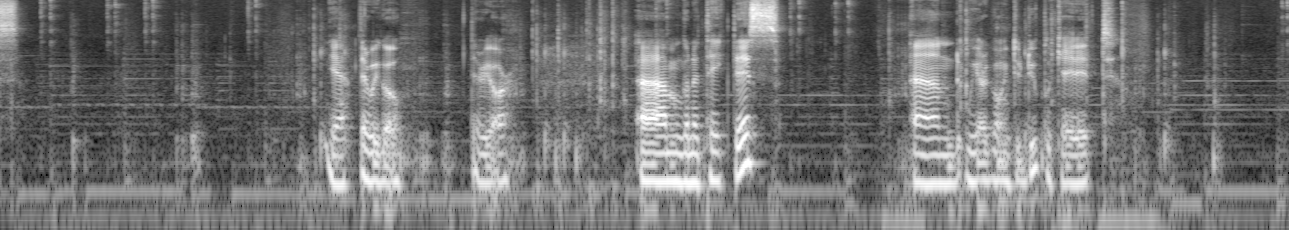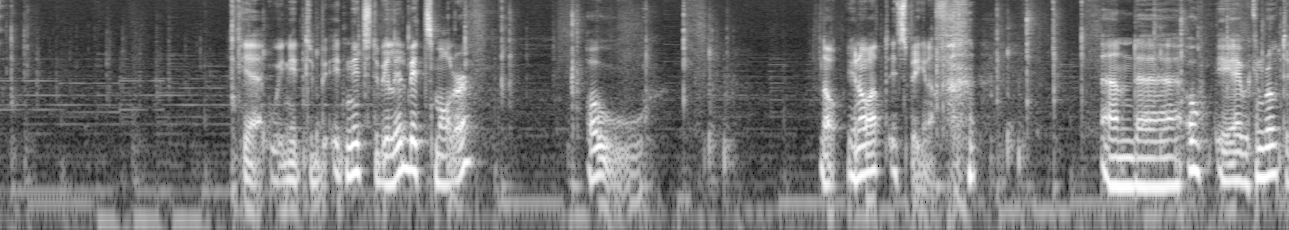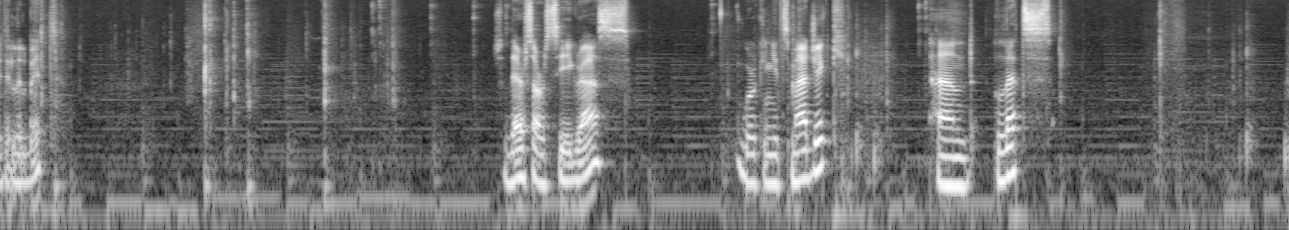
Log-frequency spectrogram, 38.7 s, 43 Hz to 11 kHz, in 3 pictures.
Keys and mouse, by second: 1.1 click, 1.5 click, 2.4 click, 3.2 shift+middle click, 3.4 middle click, 5.4 shift+middle click, 5.6 middle click, 5.9 alt+a, 6.1 ctrl+s, 6.5 click, 7.1 middle click, 7.9 shift+click, 8.3 shift+click, 9.6 KP_7, 10.2 click, 10.8 ., 14.6 space, 16.6-18.6 middle drag, 16.6 space, 18.6 s, 22.2 KP_7, 22.9 shift+middle click, 24.5 shift+middle click, 24.9 ., 25.6 shift+click, 25.7 middle click, 26.1 r, 28.0 r, 30.1 click, 30.9-33.0 drag, 33.7 KP_7, 34.3 middle click, 34.9 middle click, 38.2 shift+middle click.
